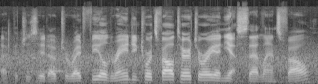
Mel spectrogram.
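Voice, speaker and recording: A man's voice: mid-range voice, fairly quick. A man giving live play-by-play baseball commentary as the game unfolds. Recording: clear outdoor background noise.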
